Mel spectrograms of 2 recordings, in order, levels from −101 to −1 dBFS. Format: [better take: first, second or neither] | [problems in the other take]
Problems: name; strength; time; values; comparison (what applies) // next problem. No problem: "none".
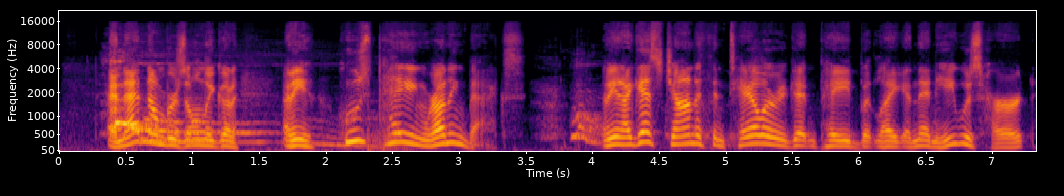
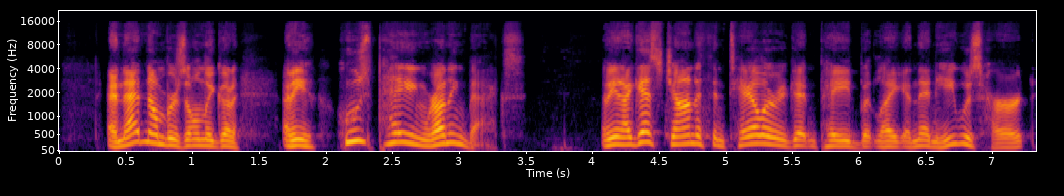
second | animal sounds; loud; throughout; 2 dB below the speech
